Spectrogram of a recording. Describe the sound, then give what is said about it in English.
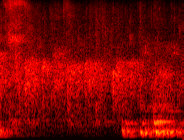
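An audience claps at a church worship gathering, giving brief, steady clapping that holds at a moderate level, with a voice speaking over it toward the end. “You can give him a little clap.”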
